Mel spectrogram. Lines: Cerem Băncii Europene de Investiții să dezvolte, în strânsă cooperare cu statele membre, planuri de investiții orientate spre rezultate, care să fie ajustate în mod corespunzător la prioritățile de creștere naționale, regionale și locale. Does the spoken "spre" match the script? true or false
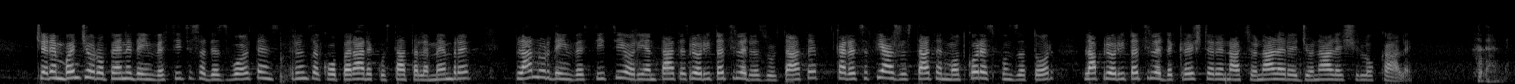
false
